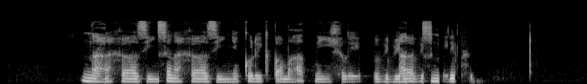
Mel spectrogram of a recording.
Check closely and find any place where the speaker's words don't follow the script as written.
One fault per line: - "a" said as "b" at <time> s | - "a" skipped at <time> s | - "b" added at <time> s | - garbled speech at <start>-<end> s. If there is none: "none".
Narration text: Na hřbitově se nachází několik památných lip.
- "hřbitově" said as "nachází" at 1.0 s
- garbled speech at 3.7-4.6 s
